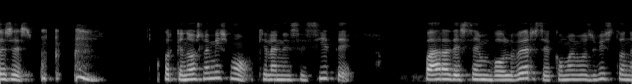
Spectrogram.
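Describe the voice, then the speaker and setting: With fairly even intonation and a moderate pace, the woman uses an ordinary speaking voice pitched fairly high. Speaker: language teacher. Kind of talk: lecture. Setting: video call.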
